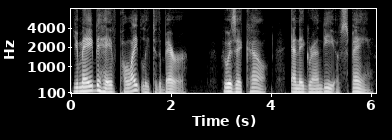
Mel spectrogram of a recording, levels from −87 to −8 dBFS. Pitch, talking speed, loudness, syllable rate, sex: 120 Hz, 155 wpm, -20 LUFS, 4.8 syllables/s, male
